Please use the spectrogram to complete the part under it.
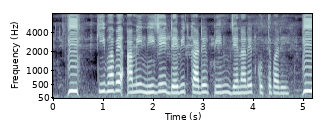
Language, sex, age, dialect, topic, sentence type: Bengali, female, 18-24, Rajbangshi, banking, question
